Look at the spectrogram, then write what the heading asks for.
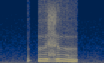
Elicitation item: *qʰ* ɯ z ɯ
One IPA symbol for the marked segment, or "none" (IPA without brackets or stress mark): ʔ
